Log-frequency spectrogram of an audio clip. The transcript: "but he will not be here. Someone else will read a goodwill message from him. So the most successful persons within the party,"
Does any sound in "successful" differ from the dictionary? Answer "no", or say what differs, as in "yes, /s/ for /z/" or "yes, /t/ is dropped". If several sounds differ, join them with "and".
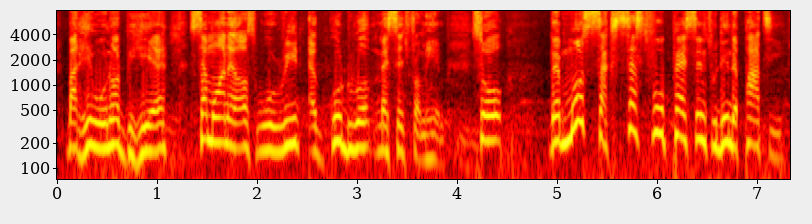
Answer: no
